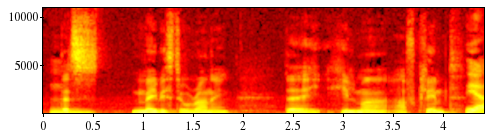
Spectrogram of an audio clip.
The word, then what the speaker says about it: Hilma af Klint: The Hilma af Klint. Yeah. Is that Am I saying it right? Hilma af Klint.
